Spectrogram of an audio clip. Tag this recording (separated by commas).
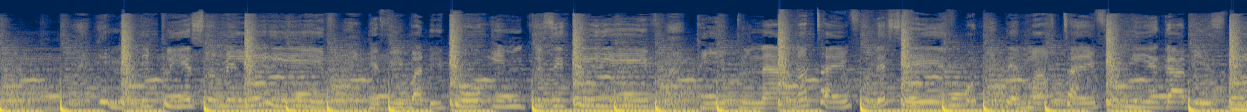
Music, Pop music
